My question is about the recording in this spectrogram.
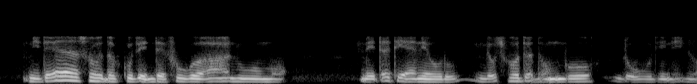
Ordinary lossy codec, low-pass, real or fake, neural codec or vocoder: none; 3.6 kHz; fake; codec, 16 kHz in and 24 kHz out, 0.9 kbps, LongCat-Audio-Codec, four codebook decoder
